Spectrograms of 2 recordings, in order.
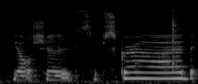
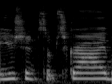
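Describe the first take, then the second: First: Slow, drawn-out country twang; country accent. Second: Said in the usual way. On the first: Real, not acted. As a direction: let a country accent slip in, slowly. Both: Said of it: "I sound like I got a country accent".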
